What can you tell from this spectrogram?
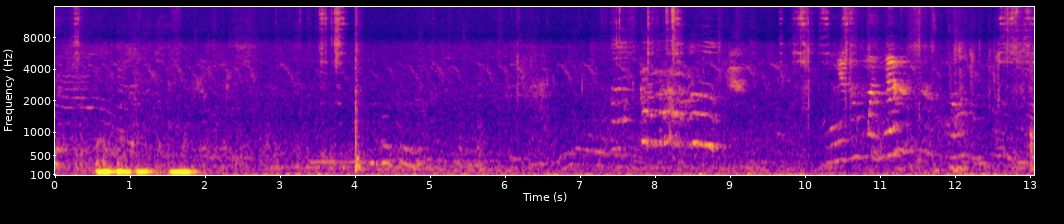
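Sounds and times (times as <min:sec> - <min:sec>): low rumble: 0:00.0 - 0:07.4
birds chirping: 0:00.0 - 0:13.0.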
